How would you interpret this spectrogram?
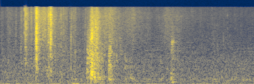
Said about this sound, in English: It was fully black with a strong yellowish beak, and it landed right next to us on the wooden bench. And this was the bird we were looking for, the Westland Petrel.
